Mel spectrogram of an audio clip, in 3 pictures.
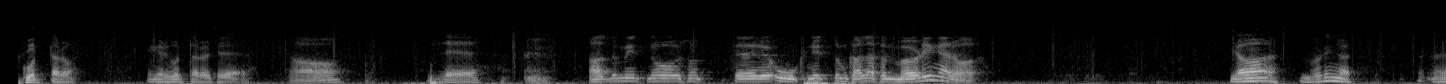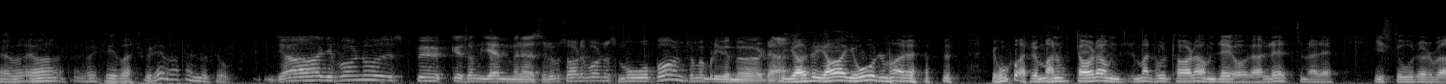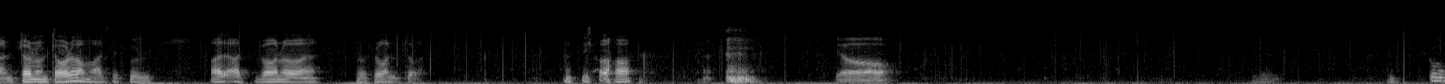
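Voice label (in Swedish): Västerfärnebo Västmanland, Svenska sagor, dialekter; Folkminnen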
